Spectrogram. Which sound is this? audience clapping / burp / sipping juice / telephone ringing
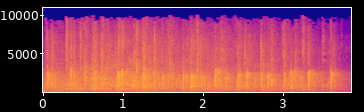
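audience clapping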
